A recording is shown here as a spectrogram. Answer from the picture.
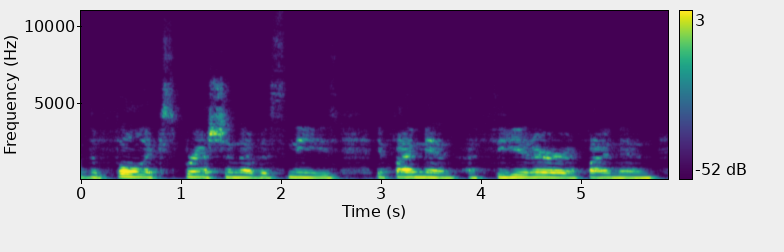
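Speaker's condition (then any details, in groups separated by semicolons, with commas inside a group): Primary lateral sclerosis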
